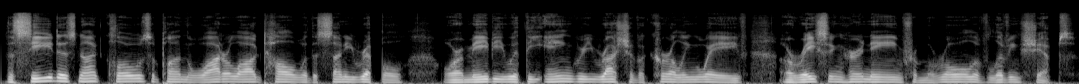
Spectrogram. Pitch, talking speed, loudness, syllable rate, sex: 115 Hz, 185 wpm, -17 LUFS, 4.5 syllables/s, male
